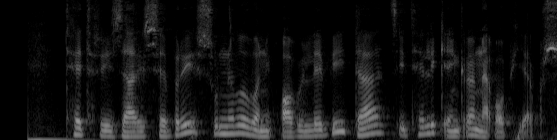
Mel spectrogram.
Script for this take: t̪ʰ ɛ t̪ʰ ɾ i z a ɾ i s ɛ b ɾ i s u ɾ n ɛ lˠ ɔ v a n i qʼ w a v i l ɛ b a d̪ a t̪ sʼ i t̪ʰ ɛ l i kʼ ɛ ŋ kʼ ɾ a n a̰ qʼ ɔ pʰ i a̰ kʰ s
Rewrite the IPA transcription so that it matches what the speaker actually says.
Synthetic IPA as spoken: t̪ʰ ɛ t̪ʰ ɾ i z a ɾ i s ɛ b ɾ i s u ɾ n ɛ lˠ ɔ v a n i qʼ w a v i l ɛ b i d̪ a t̪ sʼ i t̪ʰ ɛ l i kʼ ɛ ŋ kʼ ɾ a n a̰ qʼ ɔ pʰ i a̰ kʰ s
